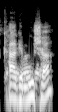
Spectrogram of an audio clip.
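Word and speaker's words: 影武者: Shadow Warrior and um it's in Japanese it's kagemusha the um the title of the show you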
